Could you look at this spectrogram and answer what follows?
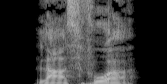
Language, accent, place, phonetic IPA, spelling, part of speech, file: German, Germany, Berlin, [ˌlaːs ˈfoːɐ̯], las vor, verb, De-las vor.ogg
- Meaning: first/third-person singular preterite of vorlesen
